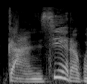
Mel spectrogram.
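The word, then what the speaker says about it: 感谢: 감사라고 글자 그대로 발음하는 것을 간시에라고 하죠.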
